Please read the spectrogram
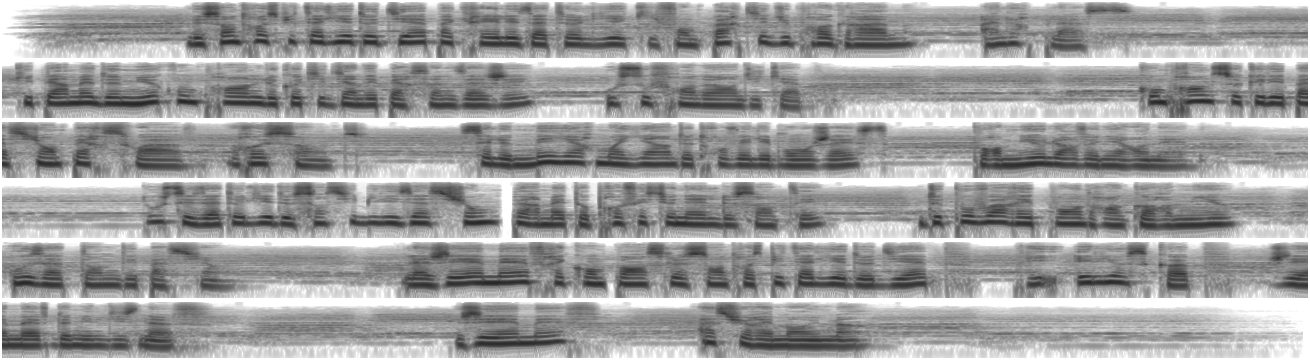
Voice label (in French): Publicite Assurances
